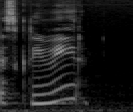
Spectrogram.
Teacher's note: Aguda, porque lleva el acento en la última sílaba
